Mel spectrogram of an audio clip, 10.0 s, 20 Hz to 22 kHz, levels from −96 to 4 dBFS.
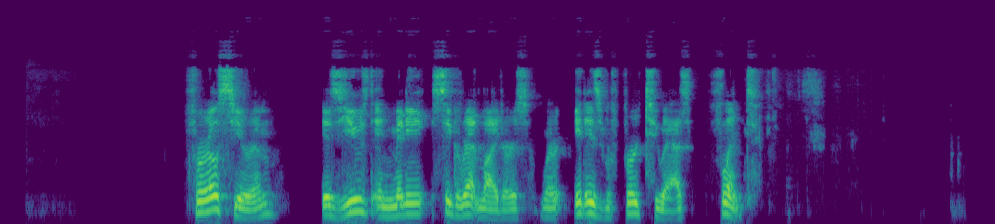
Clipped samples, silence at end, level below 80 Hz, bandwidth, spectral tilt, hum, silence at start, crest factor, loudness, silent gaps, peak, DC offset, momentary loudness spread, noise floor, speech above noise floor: under 0.1%; 2.4 s; -70 dBFS; 9.4 kHz; -4 dB/octave; none; 1.9 s; 20 dB; -20 LUFS; 3.03-3.08 s, 3.14-3.21 s; -4 dBFS; under 0.1%; 12 LU; under -90 dBFS; over 70 dB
